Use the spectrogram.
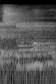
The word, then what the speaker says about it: estômago: Aí tem estômago e âncora. Então, vocês vão colocar assim. Estômago. Olha o acento. Mago. Estômago. Qual é a sílaba mais forte? O tó.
